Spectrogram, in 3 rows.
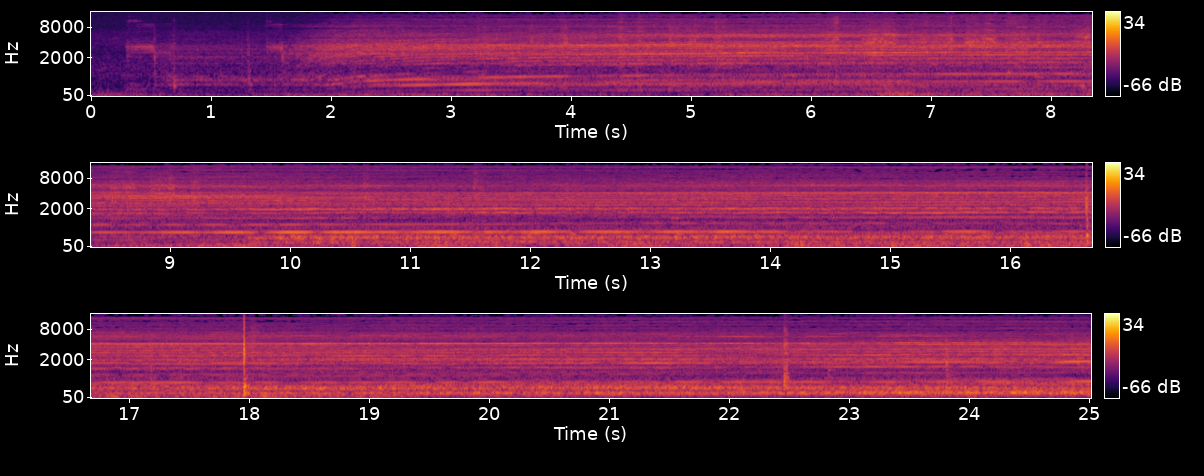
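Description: A LintonJet X80DX model jet turbine spools up from a low whir into a steady, loud whine with rising tonal layers that holds for over twenty seconds, close by.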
